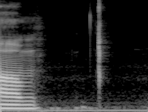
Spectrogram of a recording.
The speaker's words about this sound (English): Also, sorry, we have this weird thing in our basement that sometimes will, like, click behind us. It's like a pipe in the wall. It's the hot water heater. I can't do anything about it, so... If you hear a clicking, that's what it is.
